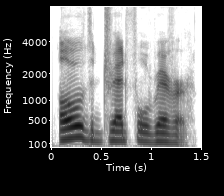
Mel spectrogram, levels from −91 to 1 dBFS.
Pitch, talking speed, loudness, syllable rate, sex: 145 Hz, 160 wpm, -17 LUFS, 4.7 syllables/s, male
